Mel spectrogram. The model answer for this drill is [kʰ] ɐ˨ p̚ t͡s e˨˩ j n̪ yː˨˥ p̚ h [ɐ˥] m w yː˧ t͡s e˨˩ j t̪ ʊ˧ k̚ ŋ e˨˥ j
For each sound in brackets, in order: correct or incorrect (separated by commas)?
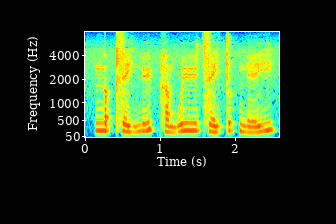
incorrect, incorrect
